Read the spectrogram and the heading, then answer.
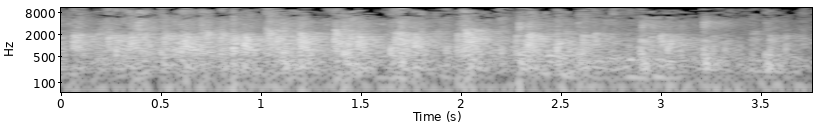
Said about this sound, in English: And I think we were very lucky to have her help steward the ship through this. So, Mayor, we appreciate it. If we could give her a round of applause.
